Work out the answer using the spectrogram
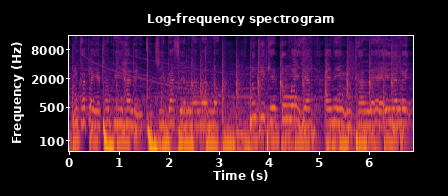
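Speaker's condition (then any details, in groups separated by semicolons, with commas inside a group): No condition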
